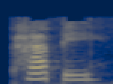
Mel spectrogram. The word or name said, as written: pappie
